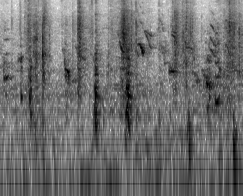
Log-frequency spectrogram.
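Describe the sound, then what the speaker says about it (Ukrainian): A young rooster clucks in a farmyard with a series of short, close calls in quick succession, some overlapping with other fowl sounds. "Це півник."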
